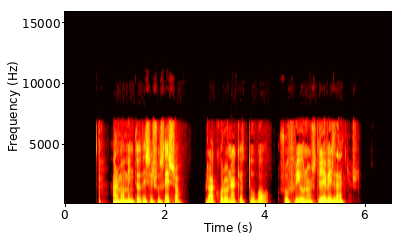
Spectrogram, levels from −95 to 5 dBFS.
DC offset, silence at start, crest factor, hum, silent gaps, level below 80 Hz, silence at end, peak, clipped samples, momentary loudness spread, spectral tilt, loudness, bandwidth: under 0.1%; 0.7 s; 20 dB; none; 2.64-2.80 s; -54 dBFS; 0.7 s; -2 dBFS; under 0.1%; 19 LU; -5 dB/octave; -19 LUFS; 7.2 kHz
